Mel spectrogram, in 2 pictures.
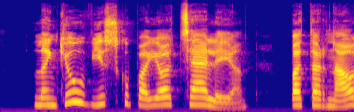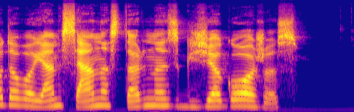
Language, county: Lithuanian, Vilnius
